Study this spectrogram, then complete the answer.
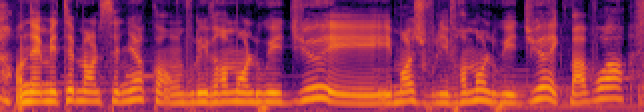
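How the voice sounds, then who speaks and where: Speaking at a fairly quick pace, a woman keeps a medium pitch and fairly even intonation while noticeable background noise runs underneath. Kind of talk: testimony. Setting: video addressed to viewers. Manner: halting, many fillers and repetitions.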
